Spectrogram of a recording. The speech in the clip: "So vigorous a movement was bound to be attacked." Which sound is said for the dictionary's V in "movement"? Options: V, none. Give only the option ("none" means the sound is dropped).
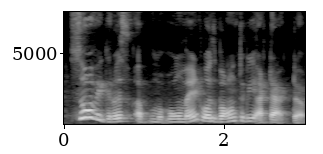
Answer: none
